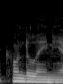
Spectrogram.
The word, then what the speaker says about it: Kundalini: I'm saying it right candini or calini Kini Kundalini okay that's how you say it but I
